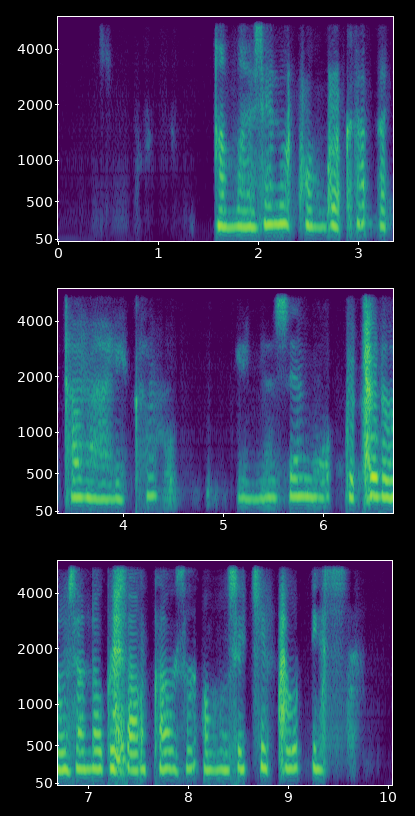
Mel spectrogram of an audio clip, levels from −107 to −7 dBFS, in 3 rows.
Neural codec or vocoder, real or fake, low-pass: codec, 16 kHz, 1 kbps, FreqCodec, smaller model; fake; 5.4 kHz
